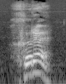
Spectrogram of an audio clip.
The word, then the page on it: xɯra: Xyzyl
